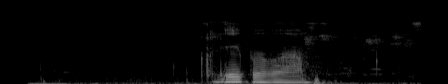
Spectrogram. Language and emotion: Russian, neutral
